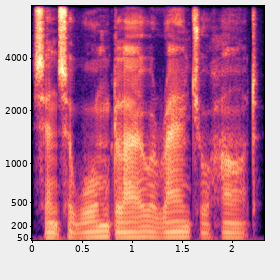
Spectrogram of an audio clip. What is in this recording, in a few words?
voiceover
